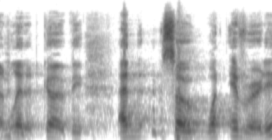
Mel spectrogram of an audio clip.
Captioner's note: chuckle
